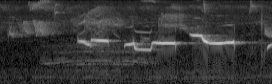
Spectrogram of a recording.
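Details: White-necked thrush, a bird of Brazil's tropical forests and woods, singing strong melodious phrases: three clear whistled notes held level near the same pitch with small dips and slurs, spaced by short pauses, faint higher twitters behind.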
